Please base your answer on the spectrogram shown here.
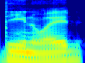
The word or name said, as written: Dean Wade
